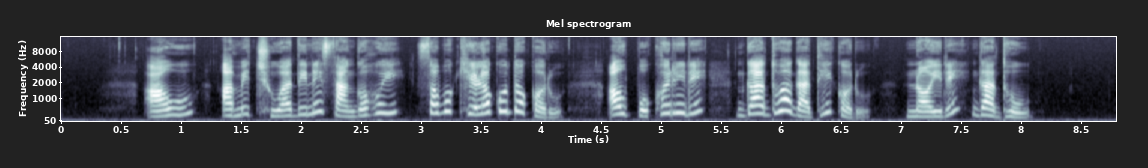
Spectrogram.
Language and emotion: Odia, neutral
